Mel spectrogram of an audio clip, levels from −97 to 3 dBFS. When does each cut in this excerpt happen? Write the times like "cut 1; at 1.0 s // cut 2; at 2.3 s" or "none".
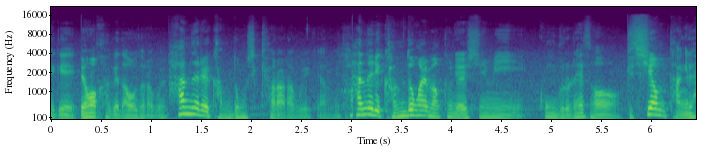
cut 1; at 1.1 s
